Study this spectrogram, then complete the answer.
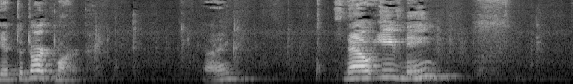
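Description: An older man speaks calmly and close by.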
